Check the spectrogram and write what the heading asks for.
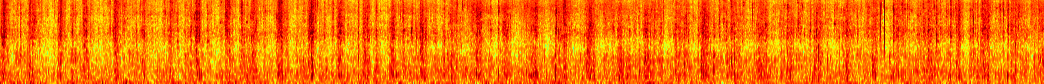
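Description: A harness horse's cart rattling and knocking steadily in a quick, irregular clatter as it is driven along the track, with wind rumbling on the microphone.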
